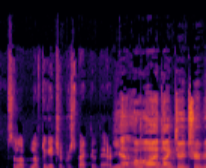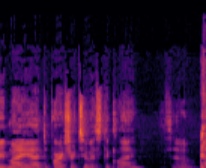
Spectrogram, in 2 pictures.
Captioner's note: laughs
